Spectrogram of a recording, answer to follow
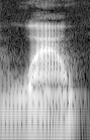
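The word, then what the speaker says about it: Waw: And then we have Wow. It's frequently pronounced as a V, but for the purposes of this course, it's going to be like a W.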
